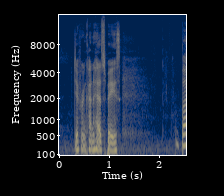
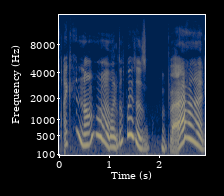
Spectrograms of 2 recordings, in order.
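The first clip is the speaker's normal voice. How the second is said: exasperated whine; 6 semitones higher than usual. Retold or imitated. Acting out dread of last shifts.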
